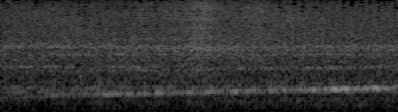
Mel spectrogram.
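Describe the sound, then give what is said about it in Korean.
A train pulls away, its motor whine rising steadily in pitch over a broad rumbling hiss that grows slightly louder, with no voices. “열차가 떠나고 후회가 밀려온다.”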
